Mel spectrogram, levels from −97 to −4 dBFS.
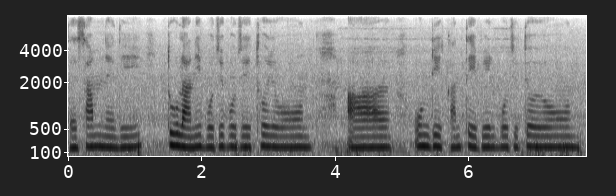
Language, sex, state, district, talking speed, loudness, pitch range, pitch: Chakma, female, Tripura, West Tripura, 100 wpm, -18 LUFS, 180-190 Hz, 180 Hz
